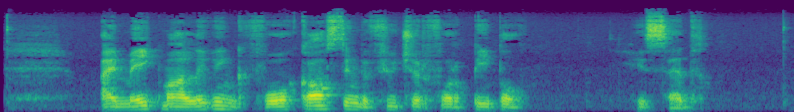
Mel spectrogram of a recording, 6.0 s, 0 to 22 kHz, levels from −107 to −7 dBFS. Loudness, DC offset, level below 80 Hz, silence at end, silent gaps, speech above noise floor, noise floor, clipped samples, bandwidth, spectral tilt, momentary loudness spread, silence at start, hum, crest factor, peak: -24 LUFS; under 0.1%; -70 dBFS; 0.7 s; none; 40 dB; -64 dBFS; under 0.1%; 15.5 kHz; -2.5 dB/octave; 15 LU; 0.05 s; none; 22 dB; -4 dBFS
